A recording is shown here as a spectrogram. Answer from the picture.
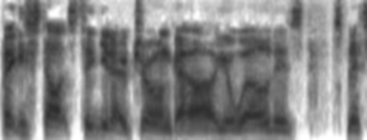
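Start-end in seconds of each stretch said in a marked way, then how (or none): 1.6-2.8 put-on near-British accent. Retelling what a man says as he starts to draw, in an almost British accent. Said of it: "adopts an almost British accent".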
